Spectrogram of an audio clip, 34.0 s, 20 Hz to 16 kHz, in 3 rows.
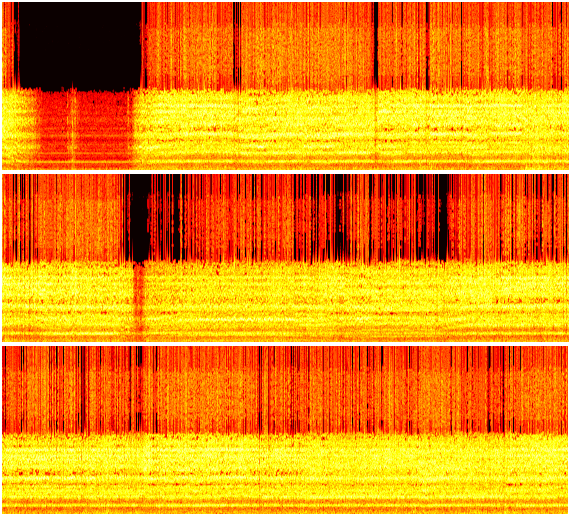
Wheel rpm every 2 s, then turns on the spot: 10, 200, 220, 220, 230, 230, 140, 160, 160, 170, 220, 230, 230, 230, 230, 230, 230.
none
